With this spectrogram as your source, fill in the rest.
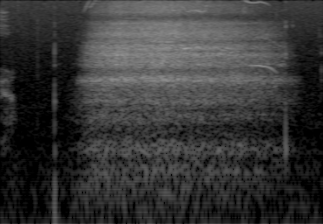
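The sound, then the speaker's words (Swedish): A small dog snorts, one long, airy, breathy burst lasting over a second, soft and somewhat distant, with a couple of faint clicks around it and no one talking. “Ja, det fick jag bekräftelse av utav en av våra två små hundar som finns här när jag spelar in.”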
